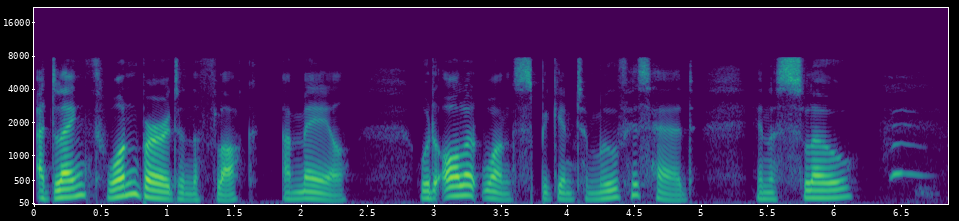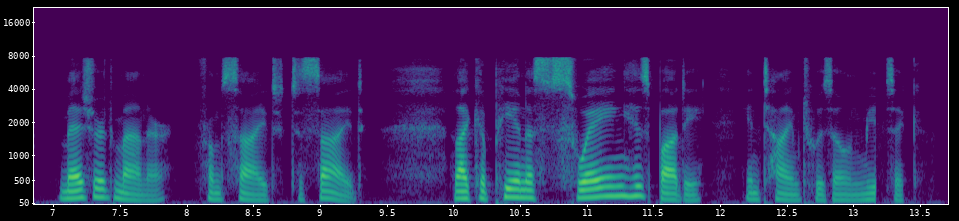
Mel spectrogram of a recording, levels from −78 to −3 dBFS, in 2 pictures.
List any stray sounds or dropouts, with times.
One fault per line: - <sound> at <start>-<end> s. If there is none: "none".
- sigh at 6.4-6.8 s
- dropout at 13.2-13.3 s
